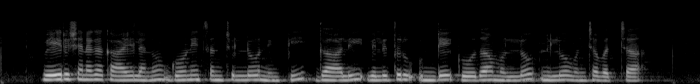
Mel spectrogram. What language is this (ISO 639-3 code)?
tel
